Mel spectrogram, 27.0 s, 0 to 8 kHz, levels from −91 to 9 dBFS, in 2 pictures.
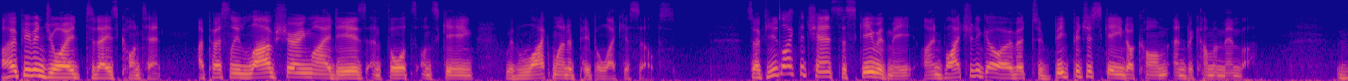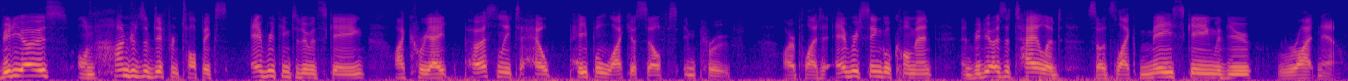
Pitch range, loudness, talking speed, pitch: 125-170 Hz, -30 LUFS, 185 wpm, 140 Hz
